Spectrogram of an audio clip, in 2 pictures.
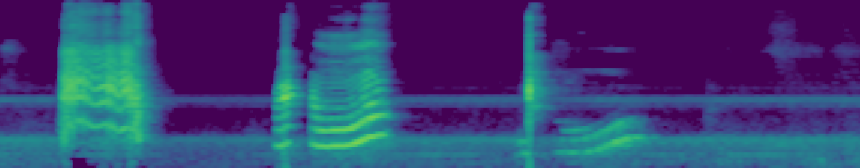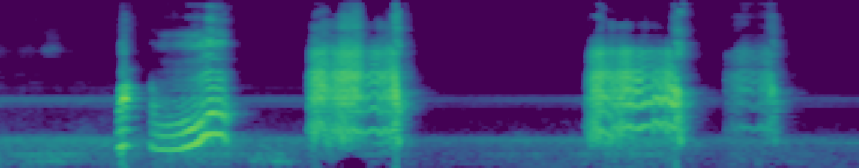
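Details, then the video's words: Talking Alexandrine parakeet producing clipped, speech-like syllables with swooping pitch, interspersed with rough hissing bursts and sharp clicks, in a quiet indoor setting with silent gaps between utterances. "alexanderine parrot speaking"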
